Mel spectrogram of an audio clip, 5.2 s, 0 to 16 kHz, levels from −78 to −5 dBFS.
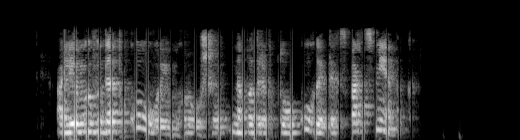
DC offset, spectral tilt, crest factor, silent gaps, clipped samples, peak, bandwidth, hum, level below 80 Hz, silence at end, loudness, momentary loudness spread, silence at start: under 0.1%; -4.5 dB/octave; 20 dB; none; under 0.1%; -2 dBFS; 7.6 kHz; none; -52 dBFS; 1.15 s; -20 LUFS; 9 LU; 0.6 s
